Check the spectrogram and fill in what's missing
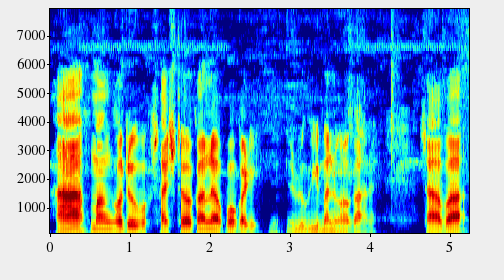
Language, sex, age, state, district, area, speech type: Assamese, male, 60+, Assam, Lakhimpur, urban, spontaneous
